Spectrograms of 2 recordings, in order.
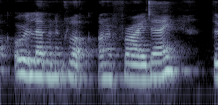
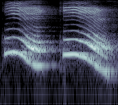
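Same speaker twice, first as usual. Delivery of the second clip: high-pitched parrot caws; parrot squawk; 6 dB louder than usual. A narrator's reading. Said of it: "said the parrot".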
